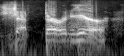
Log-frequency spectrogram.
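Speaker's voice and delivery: very high, shrill, very loud goblin yell. Voicing a hobgoblin as the curtain throws open: hobgoblin voice. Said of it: "a hobgoblin voice".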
